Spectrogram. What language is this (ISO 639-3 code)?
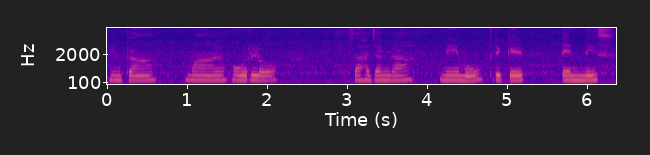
tel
